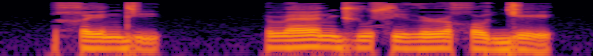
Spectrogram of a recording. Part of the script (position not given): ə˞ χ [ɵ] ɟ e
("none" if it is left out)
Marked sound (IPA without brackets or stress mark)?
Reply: o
